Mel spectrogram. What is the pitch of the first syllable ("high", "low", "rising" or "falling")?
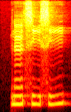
low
